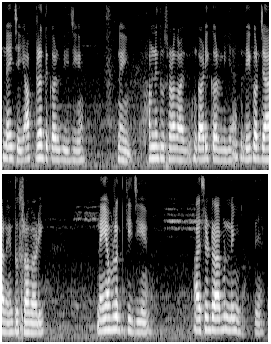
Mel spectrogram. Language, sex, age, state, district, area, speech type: Hindi, female, 45-60, Uttar Pradesh, Mirzapur, urban, spontaneous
